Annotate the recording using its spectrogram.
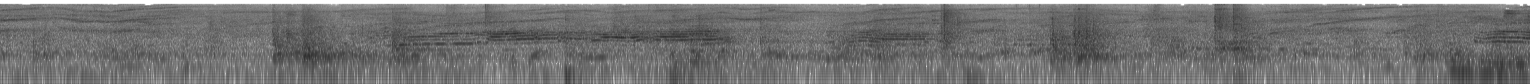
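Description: Several electric RC touring cars racing: the whine of their motors rises and falls in pitch as they accelerate and brake, with a few sudden knocks.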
